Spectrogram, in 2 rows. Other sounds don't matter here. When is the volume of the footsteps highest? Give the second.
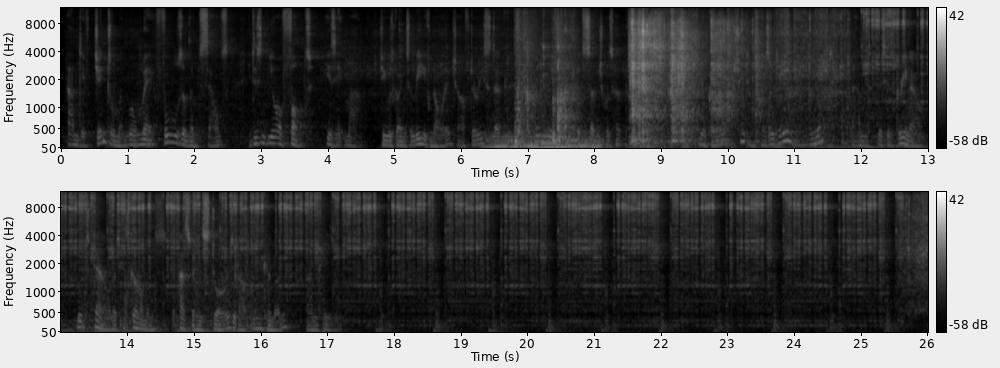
9 s.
